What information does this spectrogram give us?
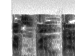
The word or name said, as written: asfaltar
